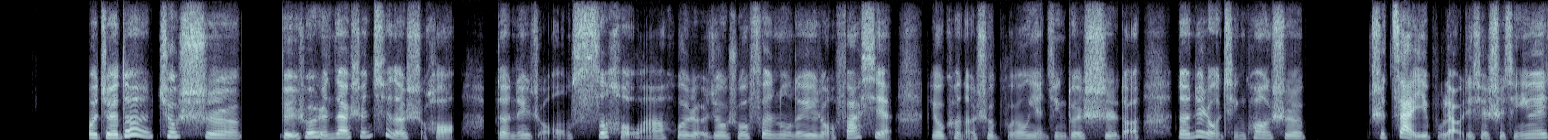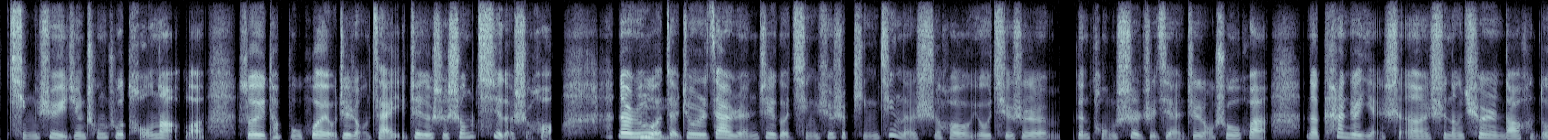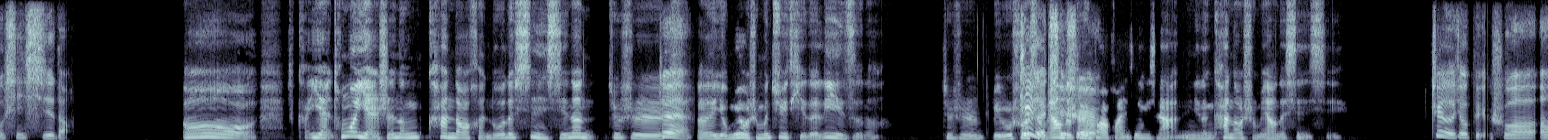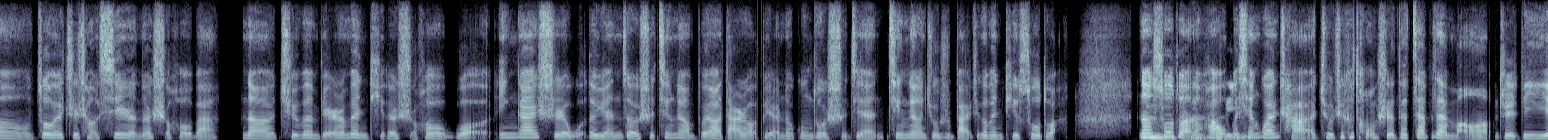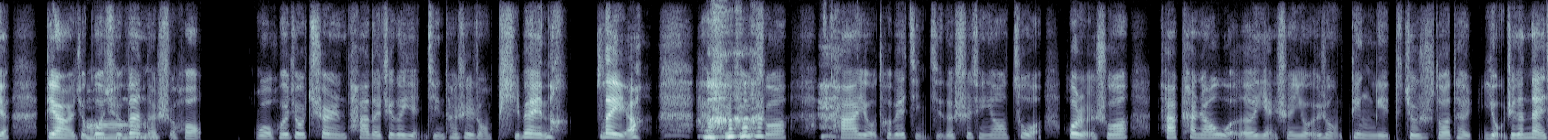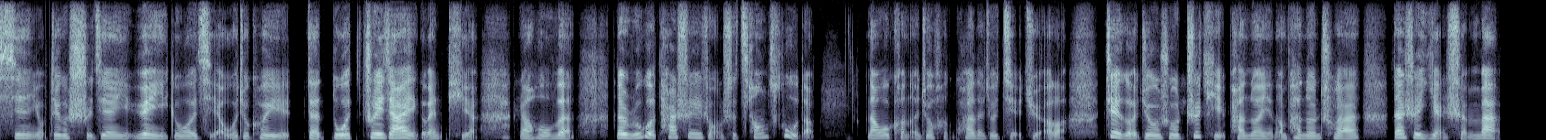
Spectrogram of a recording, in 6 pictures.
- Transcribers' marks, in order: other background noise; teeth sucking; laughing while speaking: "就这个同事他在不在忙啊"; laughing while speaking: "疲惫呢，累啊"; laugh
- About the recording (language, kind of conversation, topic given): Chinese, podcast, 当别人和你说话时不看你的眼睛，你会怎么解读？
